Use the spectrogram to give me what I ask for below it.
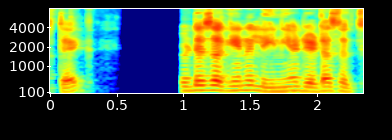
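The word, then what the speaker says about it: deque: So it stands for doubly ended queue and it's pronounced as deck.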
